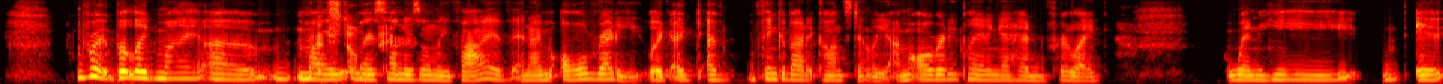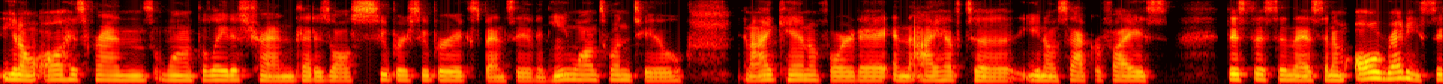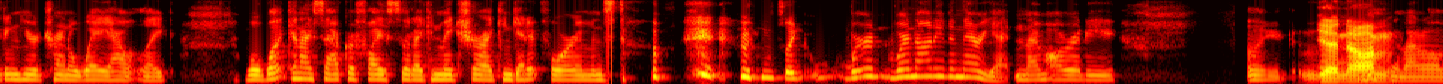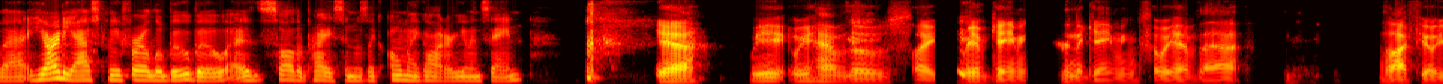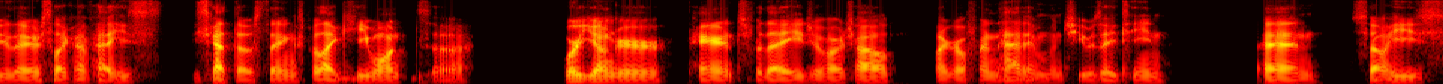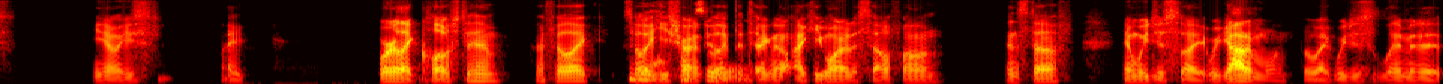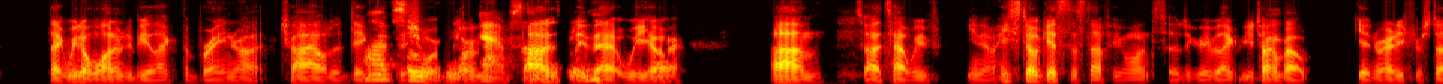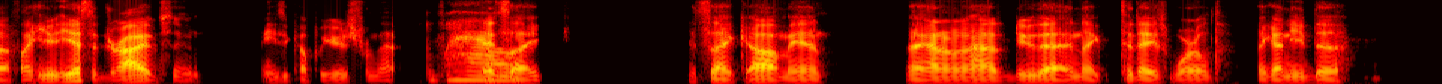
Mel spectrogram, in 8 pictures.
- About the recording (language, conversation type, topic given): English, unstructured, Who decides what feels fair in daily life, and whose voices shape the tradeoffs?
- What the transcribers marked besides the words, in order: laughing while speaking: "stuff"; chuckle; unintelligible speech; chuckle; chuckle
